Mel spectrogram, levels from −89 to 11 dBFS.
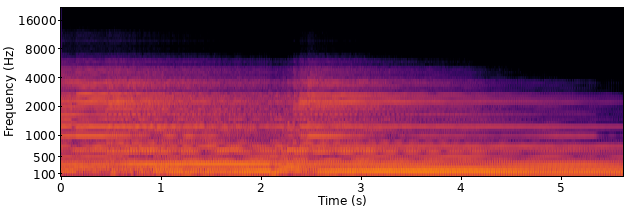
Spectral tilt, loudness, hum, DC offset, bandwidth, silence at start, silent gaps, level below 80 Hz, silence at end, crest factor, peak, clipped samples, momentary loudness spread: -7.5 dB/octave; -20 LUFS; none; under 0.1%; 6.6 kHz; 0 s; none; -52 dBFS; 0 s; 12 dB; -8 dBFS; under 0.1%; 5 LU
